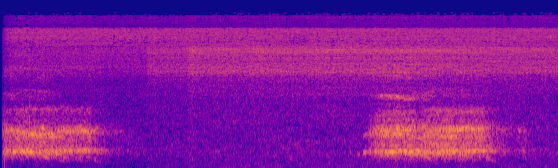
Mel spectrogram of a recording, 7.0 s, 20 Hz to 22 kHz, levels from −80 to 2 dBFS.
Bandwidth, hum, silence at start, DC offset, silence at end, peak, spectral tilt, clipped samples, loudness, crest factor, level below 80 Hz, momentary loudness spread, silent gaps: 16.5 kHz; none; 0 s; under 0.1%; 0 s; -8 dBFS; 0.5 dB/octave; under 0.1%; -24 LUFS; 16 dB; -64 dBFS; 8 LU; none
